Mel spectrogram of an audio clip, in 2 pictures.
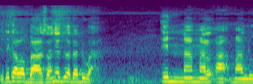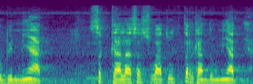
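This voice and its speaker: A man speaks at a moderate pace with a fairly high pitch and ordinary pitch variation. His loudness stays very even over noticeable background noise. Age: 60s. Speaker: Islamic cleric and motivational speaker. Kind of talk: casual interview chat.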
